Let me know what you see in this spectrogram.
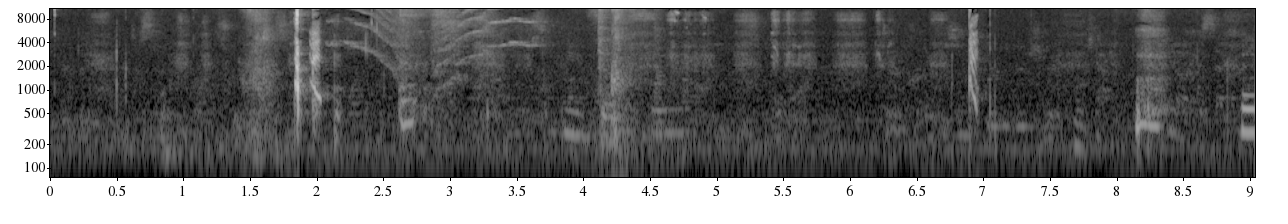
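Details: Four-day-old newborn with hiccups: sudden short gulping catches recur among the baby's babble and vocal sounds; hiccups.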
